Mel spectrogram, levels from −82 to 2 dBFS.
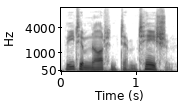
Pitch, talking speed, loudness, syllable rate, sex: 95 Hz, 195 wpm, -18 LUFS, 5.7 syllables/s, male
